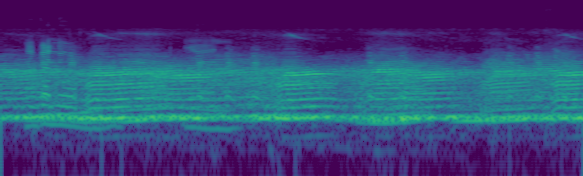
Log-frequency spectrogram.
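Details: An American bullfrog (Lithobates catesbeianus) on a rainy day gives deep, resonant, cow-like droning calls that run on without pause.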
